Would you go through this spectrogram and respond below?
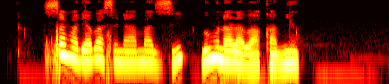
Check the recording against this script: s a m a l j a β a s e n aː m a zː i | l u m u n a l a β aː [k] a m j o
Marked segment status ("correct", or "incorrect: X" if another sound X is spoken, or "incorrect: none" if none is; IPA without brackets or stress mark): correct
